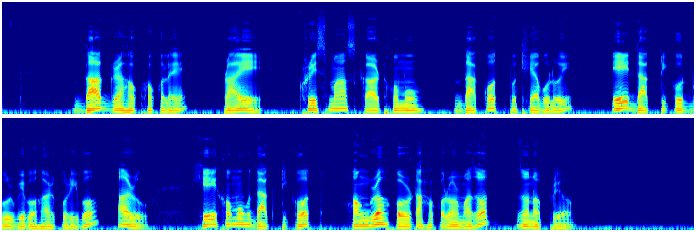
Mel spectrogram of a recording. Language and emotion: Assamese, neutral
